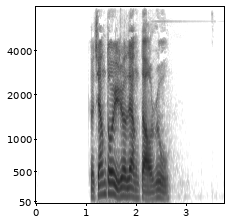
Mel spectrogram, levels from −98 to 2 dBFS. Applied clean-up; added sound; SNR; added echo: neural mask model DeepFilterNet 3.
